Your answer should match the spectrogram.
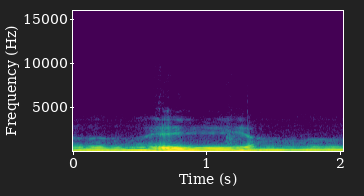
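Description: A man chanting a blessing in long, drawn-out vocables ("hey, hey"), holding each note. His voice drops to a lower note about half a second in and rises back about a second later.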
